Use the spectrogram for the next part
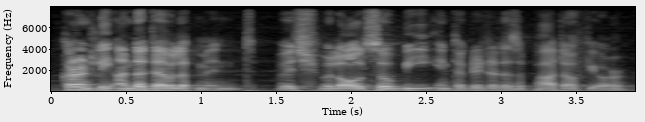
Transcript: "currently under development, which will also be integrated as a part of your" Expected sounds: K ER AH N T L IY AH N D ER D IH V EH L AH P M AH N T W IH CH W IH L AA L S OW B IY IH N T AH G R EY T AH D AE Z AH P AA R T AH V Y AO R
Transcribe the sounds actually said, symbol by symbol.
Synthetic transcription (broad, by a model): K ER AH N T L IY AH N D ER D IH V EH L AH P M AH N T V IH CH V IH L AA L S OW B IY IH N T AH G R EY T AH D AE Z AH P AA R T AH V Y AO R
